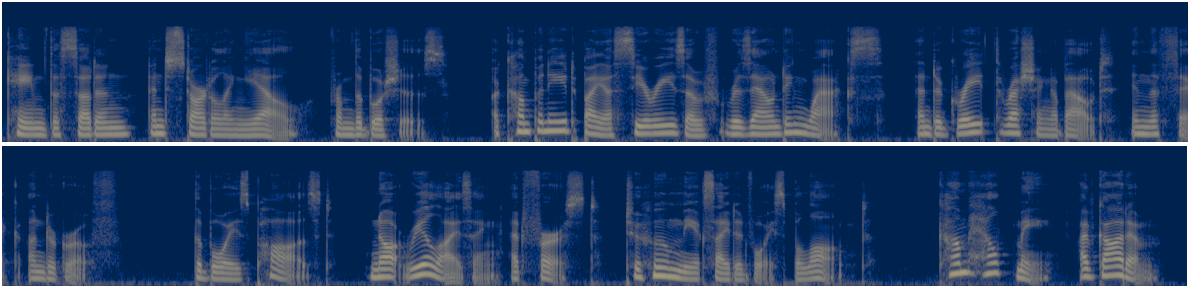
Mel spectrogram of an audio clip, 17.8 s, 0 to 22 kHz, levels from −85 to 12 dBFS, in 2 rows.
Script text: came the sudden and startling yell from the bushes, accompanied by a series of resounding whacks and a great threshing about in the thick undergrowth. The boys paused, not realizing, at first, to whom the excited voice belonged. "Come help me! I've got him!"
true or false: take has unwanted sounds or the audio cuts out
false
